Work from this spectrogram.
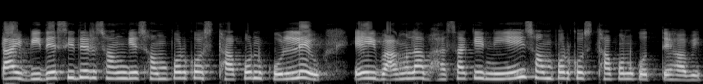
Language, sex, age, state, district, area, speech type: Bengali, female, 18-30, West Bengal, Purba Medinipur, rural, spontaneous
